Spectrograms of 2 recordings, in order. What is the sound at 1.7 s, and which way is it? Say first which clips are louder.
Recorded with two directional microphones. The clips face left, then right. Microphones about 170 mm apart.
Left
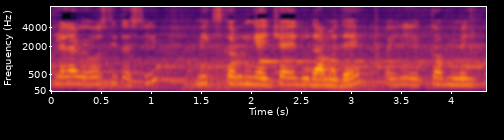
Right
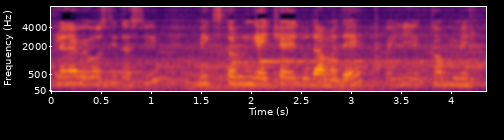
Speech: left 3 dB; 40° left (ahead or behind).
